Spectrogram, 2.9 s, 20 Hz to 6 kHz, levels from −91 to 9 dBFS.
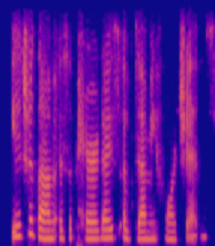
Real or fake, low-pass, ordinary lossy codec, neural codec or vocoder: real; 5.4 kHz; Opus, 16 kbps; none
